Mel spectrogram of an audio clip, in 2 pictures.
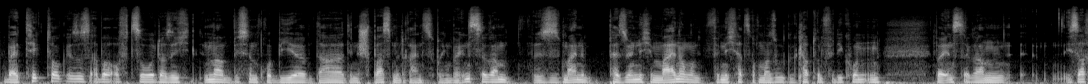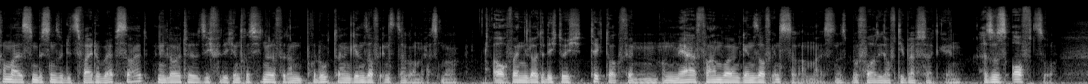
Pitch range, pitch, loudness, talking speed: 90-110 Hz, 100 Hz, -17 LUFS, 260 wpm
